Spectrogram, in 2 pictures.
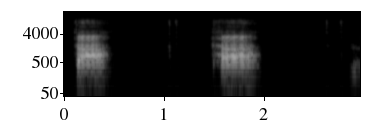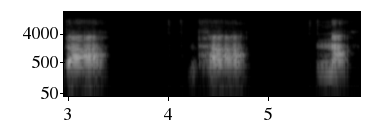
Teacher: Then dental sounds. If you make these sounds, you notice that the tongue will be touching the teeth.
